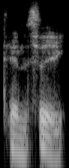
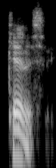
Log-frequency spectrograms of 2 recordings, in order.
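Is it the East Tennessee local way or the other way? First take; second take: other way; East Tennessee. First: It is said the non-local, outsider way. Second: It is said the East Tennessee local way.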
